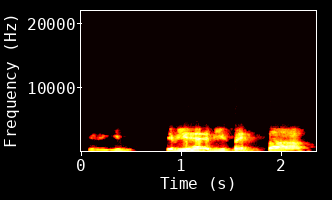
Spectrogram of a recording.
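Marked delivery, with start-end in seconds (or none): none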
